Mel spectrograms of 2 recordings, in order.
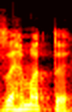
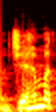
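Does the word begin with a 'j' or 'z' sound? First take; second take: z; j. First: The word begins with a 'z' sound. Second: The word begins with a 'j' sound. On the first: The speaker calls it right. "यह है ज़हमत" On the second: The speaker calls it wrong. "ज़हमत को जहमत न कहें"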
